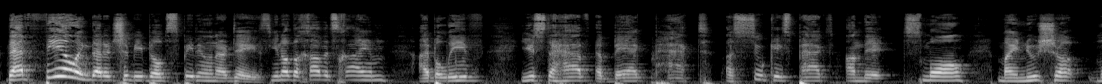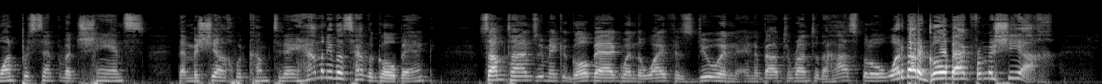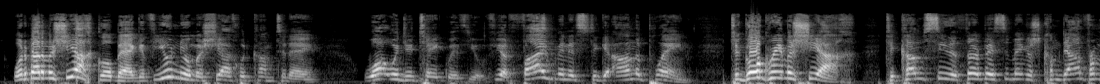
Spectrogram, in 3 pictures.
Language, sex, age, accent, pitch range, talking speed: English, male, 30-49, American, 165-240 Hz, 210 wpm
